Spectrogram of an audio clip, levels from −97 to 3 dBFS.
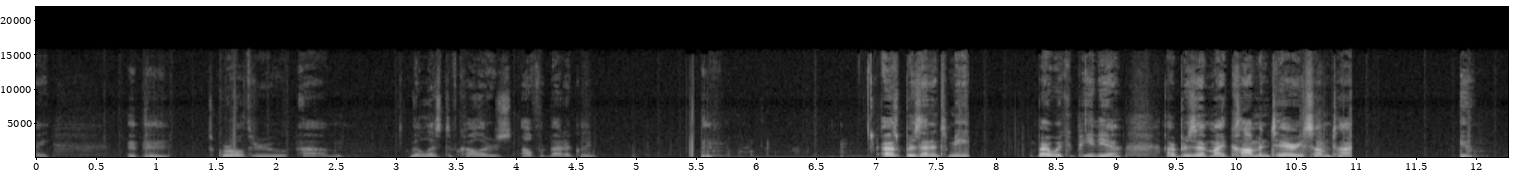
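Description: Intermittent contact strikes four times: 0.88 to 1.66 s, 4.52 to 5.69 s, 7.69 to 8.34 s, and 10.53 s to the end at 12.27 s. Each time a loose connection briefly opens, so the speech drops out for 0.34, 0.88, 0.52 and 0.92 s respectively, with crackle at the break and remake and faint hiss while the line is open. The level change near 4.5 s comes from the talker moving, not the connection.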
